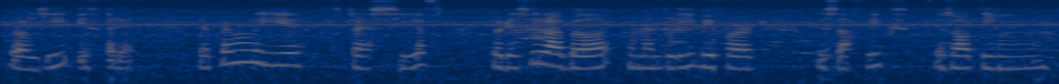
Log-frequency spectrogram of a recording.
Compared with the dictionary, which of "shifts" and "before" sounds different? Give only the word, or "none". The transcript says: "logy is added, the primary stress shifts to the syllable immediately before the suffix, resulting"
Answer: shifts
